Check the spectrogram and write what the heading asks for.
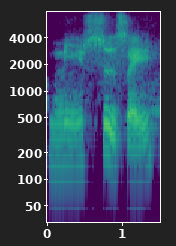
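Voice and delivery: Ni shi sei said very slowly, syllable by syllable; teacher modelling a Mandarin question slowly; slow example sentence. Shown as a demonstration. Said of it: "saya ulangin ya".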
